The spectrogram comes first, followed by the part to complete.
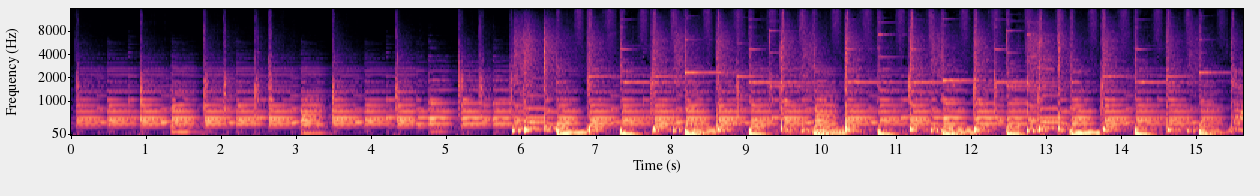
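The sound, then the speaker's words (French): A bright instrumental intro jingle with a tinkling, bell-like melody; around the midpoint a steady beat and fuller backing kick in, and the tune plays on loudly with no voices. “Restez à l'écoute après le générique.”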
